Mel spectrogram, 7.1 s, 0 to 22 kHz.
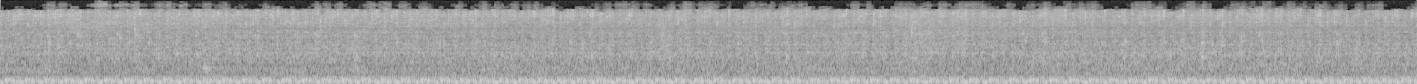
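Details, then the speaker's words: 1975 Dodge Charger Daytona with a 360 CI V8, automatic, and an exhaust converted from the original single system, revved: a steady, even V8 burble that stays fast and won't settle, idling high. "Give it a rev. It sounds like it's a little high idle right now."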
